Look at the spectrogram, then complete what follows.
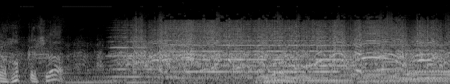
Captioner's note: laughter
